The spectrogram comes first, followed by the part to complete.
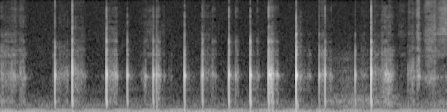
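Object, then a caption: Small light-wood box. A small hollow light-wood box with a metal hinge is held in the hands while nails scratch and tap its sides and edges. Rapid, dry wooden taps land in an irregular run of about fourteen distinct hits, each ringing briefly with a hollow mid-pitched tone over soft scratching and a low steady hum.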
